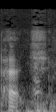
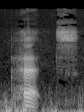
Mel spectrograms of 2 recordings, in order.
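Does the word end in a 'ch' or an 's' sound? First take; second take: ch; s. First: The word ends with a ch sound. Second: The word ends with an s sound. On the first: The speaker calls it wrong. "not Patch" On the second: The speaker calls it right. "Pats, not Patch"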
